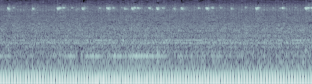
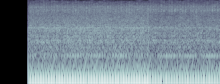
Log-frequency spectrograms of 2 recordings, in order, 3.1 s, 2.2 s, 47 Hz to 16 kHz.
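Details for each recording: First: Ferrari V8 idling after new sensors fitted, with an uneven stumbling misfire when the cylinder 1–4 bank sensor is unplugged; loose fan belt present; runs normally once reconnected. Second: Ferrari V8 idling after misfire fix with new sensors for cylinders 1-4 and 5-8: steady, even low rumble with no stumbles; fan belt currently loose.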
